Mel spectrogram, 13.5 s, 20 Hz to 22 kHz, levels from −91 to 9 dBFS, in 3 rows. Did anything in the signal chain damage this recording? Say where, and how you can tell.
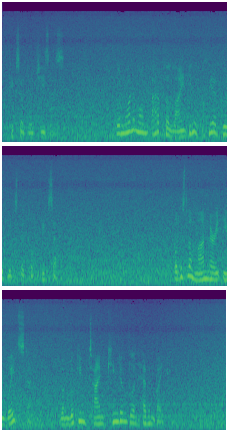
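No, nothing in the signal chain damaged this audio.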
